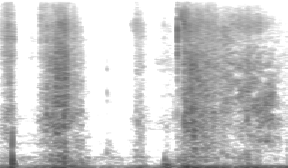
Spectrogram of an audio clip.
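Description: Cloth rag rubbing over a varnished wooden door edge, wiping it clean before sealing tape is stuck on, in a couple of scrubbing strokes.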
